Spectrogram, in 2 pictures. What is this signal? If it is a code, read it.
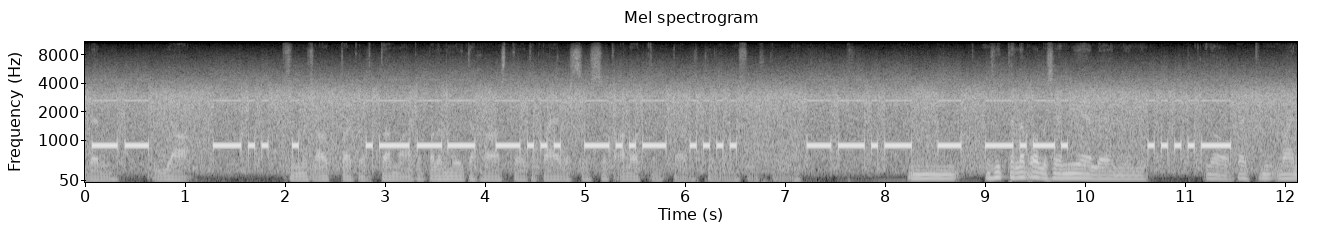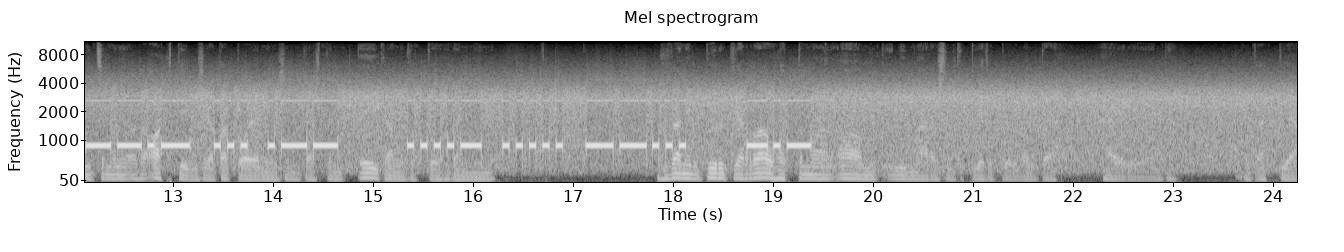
Morse code, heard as a keyed tone, hand-sent with a bug key, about 18 wpm, 870 Hz, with radio static and speech in Finnish. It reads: … DE JBXH QTC 4 QSW 457 K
